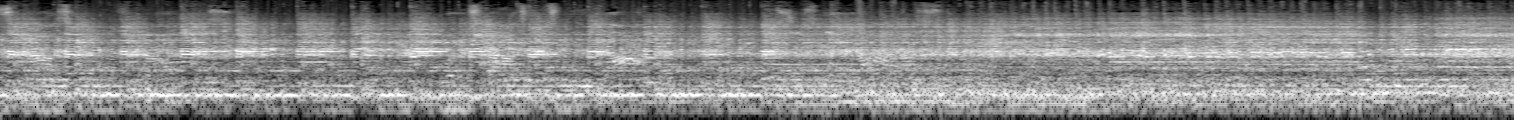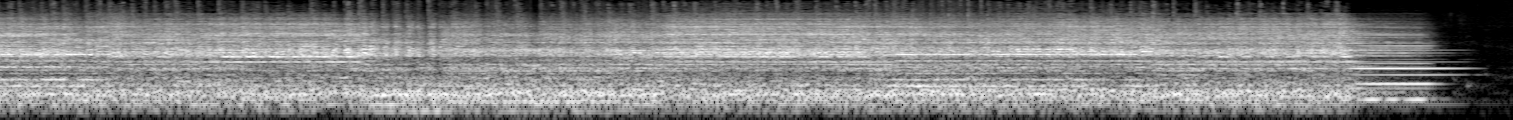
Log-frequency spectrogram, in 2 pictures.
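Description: Electric guitar played live and loud, a continuous wash of sustained notes and chords that stops suddenly near the end.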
